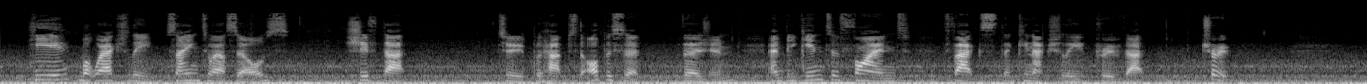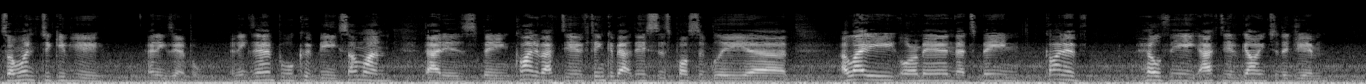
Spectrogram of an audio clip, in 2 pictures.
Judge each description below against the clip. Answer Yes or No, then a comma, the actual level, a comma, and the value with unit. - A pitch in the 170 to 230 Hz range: No, very low, 80 Hz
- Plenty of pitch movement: Yes, wide, 8.1 semitones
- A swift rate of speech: No, average, 145 wpm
